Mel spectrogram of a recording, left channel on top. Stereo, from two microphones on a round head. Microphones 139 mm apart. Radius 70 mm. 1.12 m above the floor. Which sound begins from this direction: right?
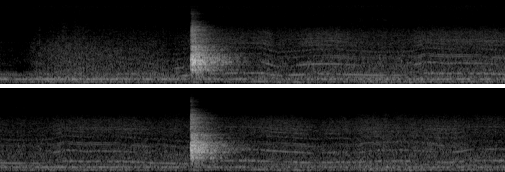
A clap, at 1.9 s.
